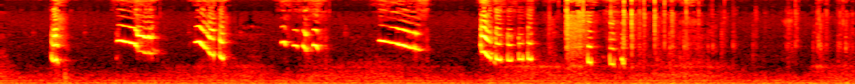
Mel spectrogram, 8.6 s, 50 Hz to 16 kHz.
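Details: Chihuahua puppy Machiko, 4.5 months old, kept indoors, makes bird-like chirping whines to ask for attention: a run of short high rising-and-falling squeaks in quick bursts, then a few softer chirps, over a low steady room hum.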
